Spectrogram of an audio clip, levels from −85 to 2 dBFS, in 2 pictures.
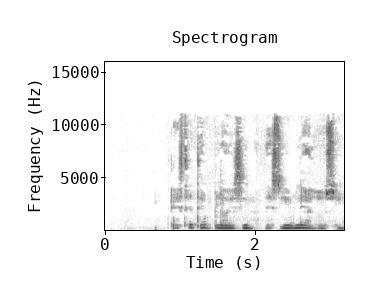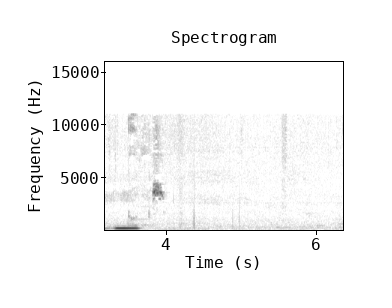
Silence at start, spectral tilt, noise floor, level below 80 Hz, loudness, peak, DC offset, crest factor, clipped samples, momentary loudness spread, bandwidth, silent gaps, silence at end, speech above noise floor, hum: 0.9 s; -3 dB/octave; -68 dBFS; -80 dBFS; -29 LUFS; -14 dBFS; under 0.1%; 20 dB; under 0.1%; 11 LU; 11.5 kHz; none; 2.4 s; 39 dB; none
